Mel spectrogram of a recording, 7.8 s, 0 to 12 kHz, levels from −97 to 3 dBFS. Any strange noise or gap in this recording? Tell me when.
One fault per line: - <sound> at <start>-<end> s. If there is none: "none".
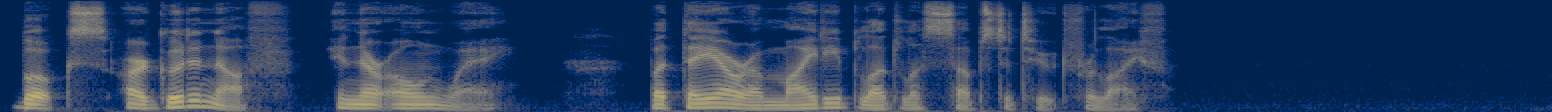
none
